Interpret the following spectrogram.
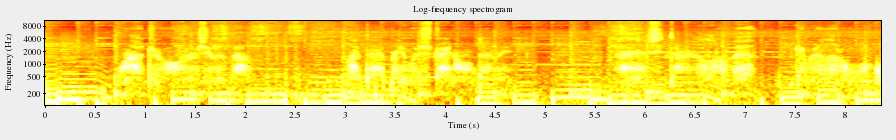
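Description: Hushed whispering between two people over background music with a steady bass line.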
